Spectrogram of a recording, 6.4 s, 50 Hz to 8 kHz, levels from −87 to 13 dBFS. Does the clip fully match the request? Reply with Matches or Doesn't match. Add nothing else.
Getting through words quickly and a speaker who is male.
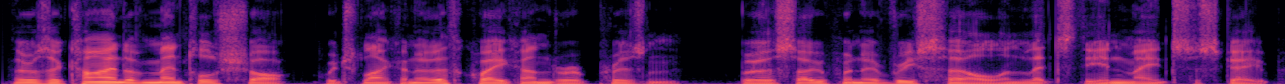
Matches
